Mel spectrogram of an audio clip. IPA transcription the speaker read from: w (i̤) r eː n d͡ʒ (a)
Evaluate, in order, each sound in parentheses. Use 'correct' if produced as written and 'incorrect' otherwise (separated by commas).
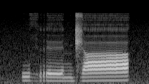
correct, incorrect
